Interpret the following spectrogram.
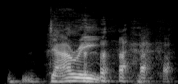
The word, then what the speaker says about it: Darry: How's that pronounced? Darry.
